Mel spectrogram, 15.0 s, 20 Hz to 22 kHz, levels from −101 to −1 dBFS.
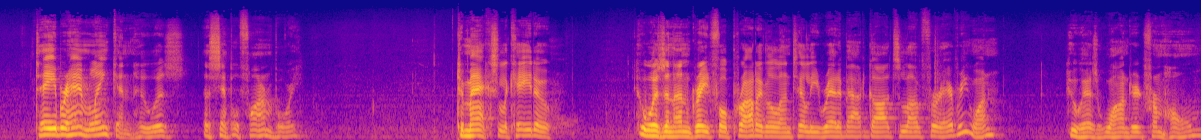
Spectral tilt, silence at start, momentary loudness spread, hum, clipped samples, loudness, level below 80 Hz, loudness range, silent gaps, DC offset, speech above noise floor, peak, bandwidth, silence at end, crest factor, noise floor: -5.5 dB/octave; 0.45 s; 16 LU; none; under 0.1%; -20 LUFS; -62 dBFS; 10 LU; none; under 0.1%; 35 dB; 0 dBFS; 14 kHz; 0 s; 22 dB; -55 dBFS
